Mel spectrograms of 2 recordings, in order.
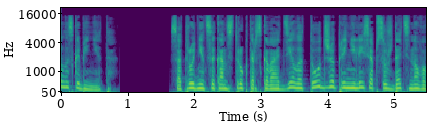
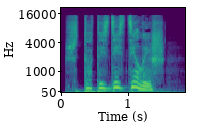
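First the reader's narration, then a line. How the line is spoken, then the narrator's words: Hissed. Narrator (Russian): зашипела на него Марина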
